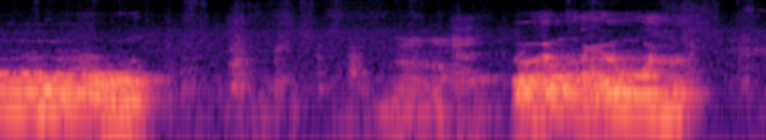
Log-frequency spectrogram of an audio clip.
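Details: Lilac border collie talking to its owners at home: two drawn-out, wavering, moaning vocal phrases, each about a second and a half long, separated by a quieter pause with faint rustling.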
